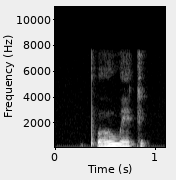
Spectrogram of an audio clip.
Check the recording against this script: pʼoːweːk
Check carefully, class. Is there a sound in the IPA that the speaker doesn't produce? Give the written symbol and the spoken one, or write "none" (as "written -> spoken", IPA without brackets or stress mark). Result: none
